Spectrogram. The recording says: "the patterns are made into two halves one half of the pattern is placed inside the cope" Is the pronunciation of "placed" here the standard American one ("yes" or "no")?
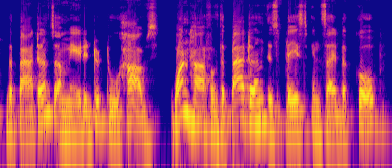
yes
